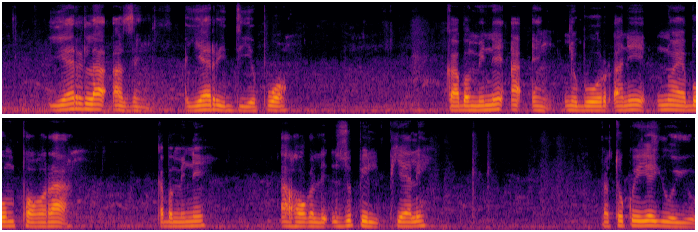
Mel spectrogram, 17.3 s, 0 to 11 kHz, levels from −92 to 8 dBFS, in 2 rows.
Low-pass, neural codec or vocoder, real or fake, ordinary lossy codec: 9.9 kHz; none; real; Opus, 24 kbps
